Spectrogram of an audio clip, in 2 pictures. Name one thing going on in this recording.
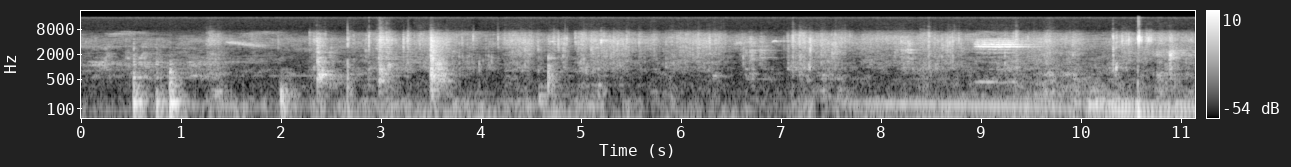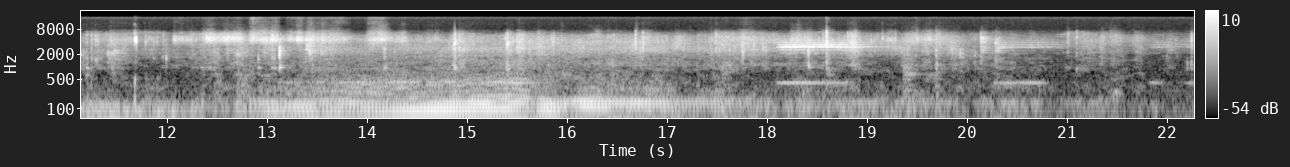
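A hand squishes and crunches a moist grainy mixture in a metal bowl.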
